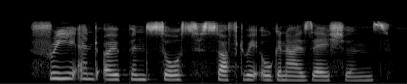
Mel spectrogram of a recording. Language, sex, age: English, female, 23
